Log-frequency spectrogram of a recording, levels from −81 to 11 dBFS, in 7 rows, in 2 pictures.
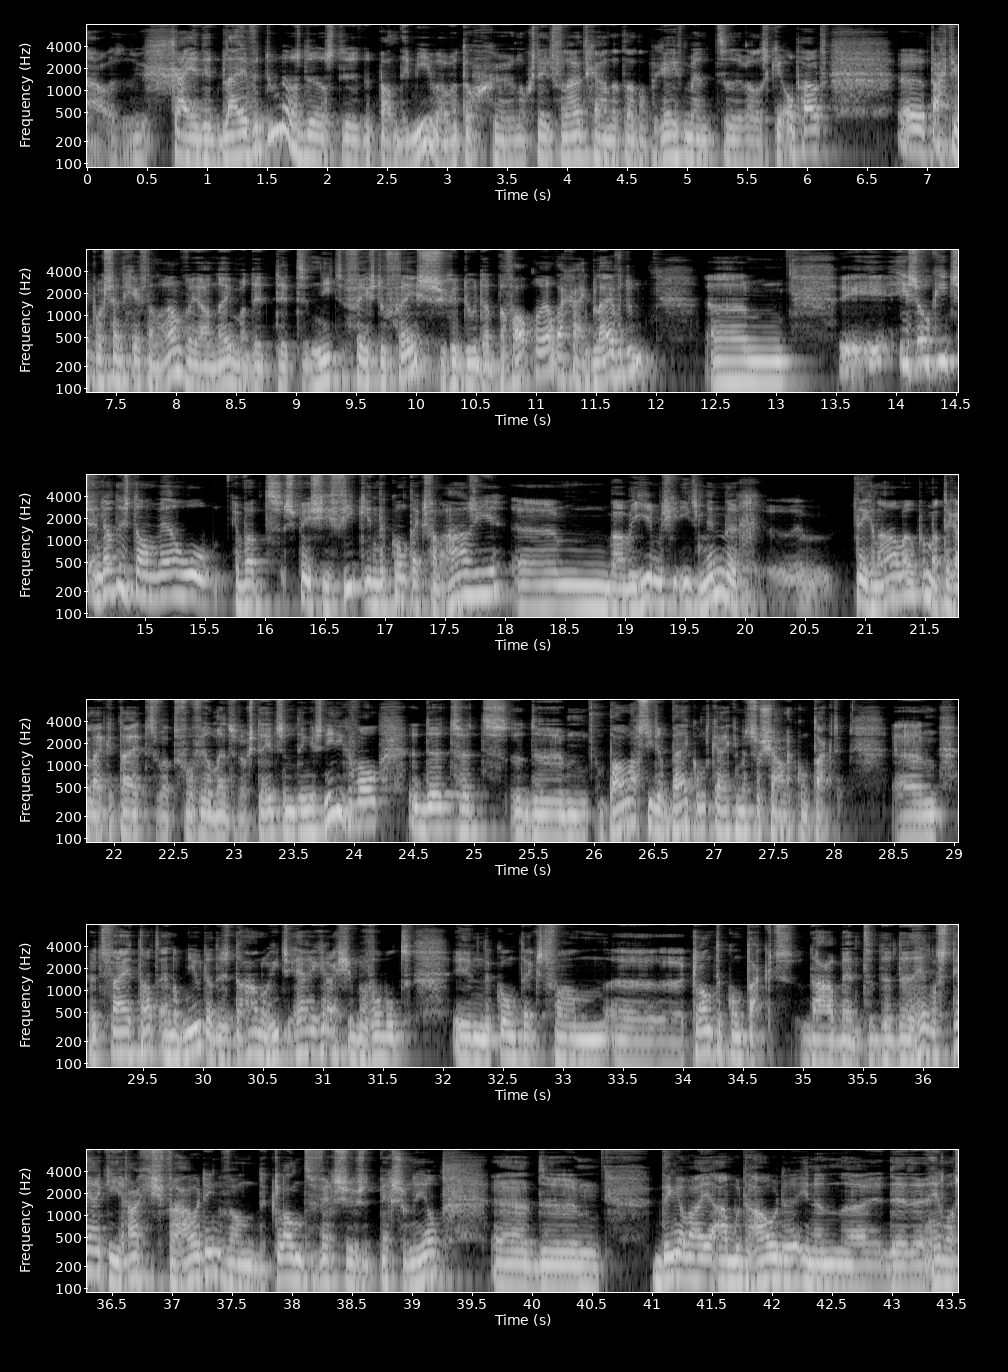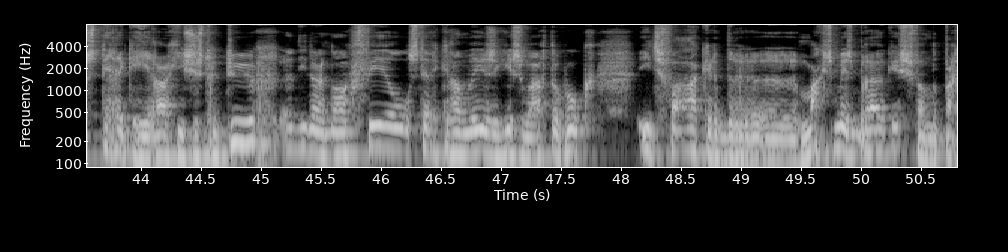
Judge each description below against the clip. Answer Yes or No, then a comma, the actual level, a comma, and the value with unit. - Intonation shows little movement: No, average, 4.2 semitones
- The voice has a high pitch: No, low, 120 Hz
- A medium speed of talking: No, fast, 210 wpm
